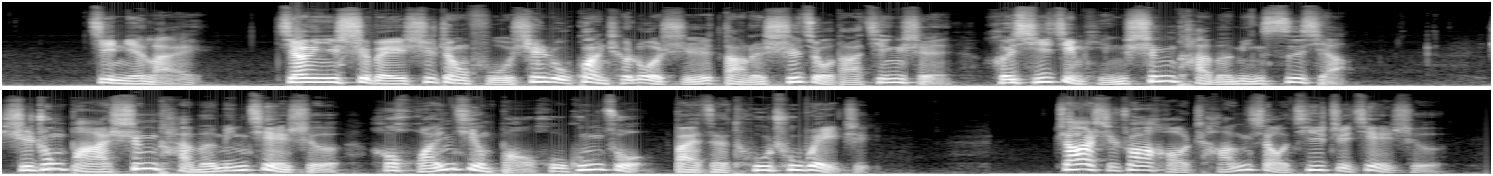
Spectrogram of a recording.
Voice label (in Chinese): 环保攻坚战宣传片配音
